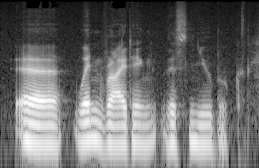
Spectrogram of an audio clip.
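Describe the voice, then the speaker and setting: A man with a German accent at a very slow pace. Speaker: radio interviewer. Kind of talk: interview. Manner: halting.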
